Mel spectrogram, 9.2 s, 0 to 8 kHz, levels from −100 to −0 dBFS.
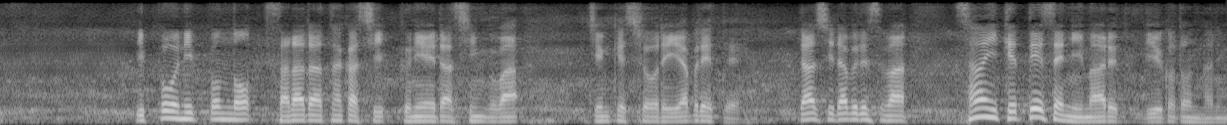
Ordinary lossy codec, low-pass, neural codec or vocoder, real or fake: none; 7.2 kHz; codec, 24 kHz, 1.2 kbps, DualCodec; fake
